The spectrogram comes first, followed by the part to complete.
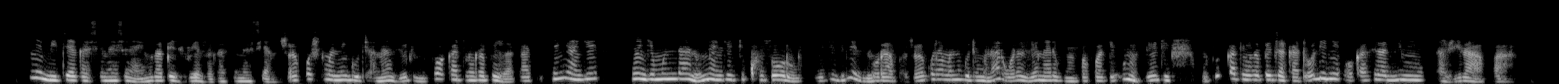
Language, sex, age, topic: Ndau, male, 18-24, health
